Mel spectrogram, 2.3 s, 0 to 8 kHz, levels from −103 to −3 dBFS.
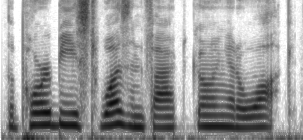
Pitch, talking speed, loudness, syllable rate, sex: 200 Hz, 265 wpm, -17 LUFS, 4.7 syllables/s, female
